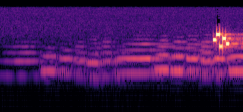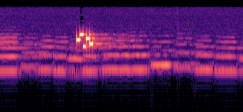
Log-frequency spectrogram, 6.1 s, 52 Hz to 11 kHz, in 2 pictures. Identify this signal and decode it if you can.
Five-tone selective call (EEA), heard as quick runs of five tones, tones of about 40 ms. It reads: 77284 77284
